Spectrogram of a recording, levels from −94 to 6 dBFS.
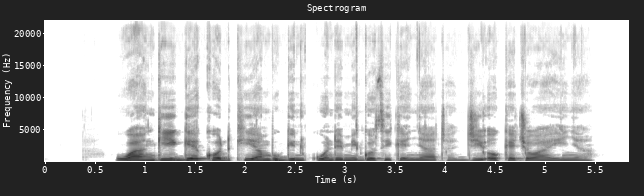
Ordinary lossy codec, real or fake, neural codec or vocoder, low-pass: none; fake; vocoder, 44.1 kHz, 128 mel bands every 256 samples, BigVGAN v2; none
